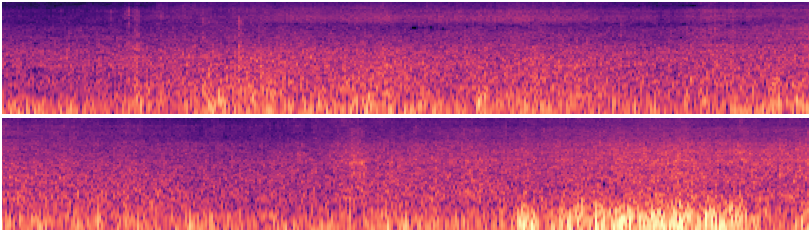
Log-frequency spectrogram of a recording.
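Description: Ocean surf washing onto the beach with wind buffeting the microphone. The low rumble grows louder near the end.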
